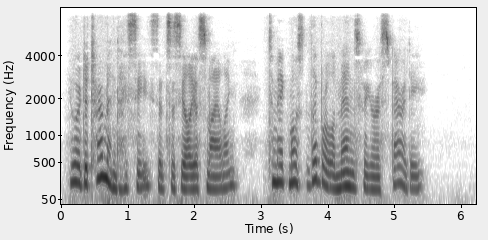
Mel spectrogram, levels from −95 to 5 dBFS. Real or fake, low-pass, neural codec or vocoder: real; 7.2 kHz; none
